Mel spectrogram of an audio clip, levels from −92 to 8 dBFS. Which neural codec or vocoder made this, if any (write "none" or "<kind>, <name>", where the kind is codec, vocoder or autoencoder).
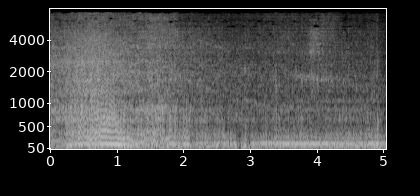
vocoder, HiFi-GAN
